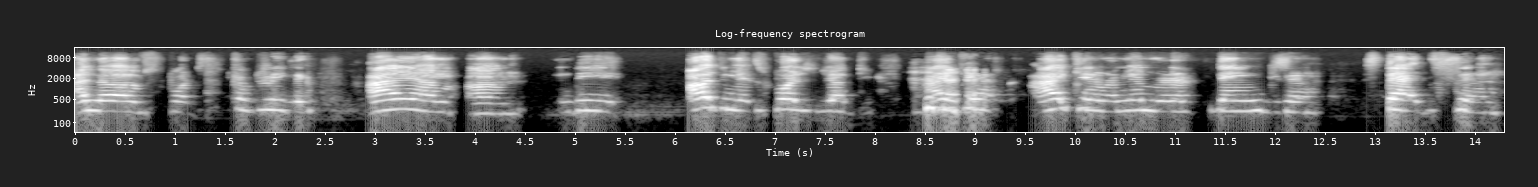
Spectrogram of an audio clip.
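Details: Adult man with cerebral palsy since birth, wheelchair user, whose family was told at birth he would not be able to speak; dysarthria in cerebral palsy.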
